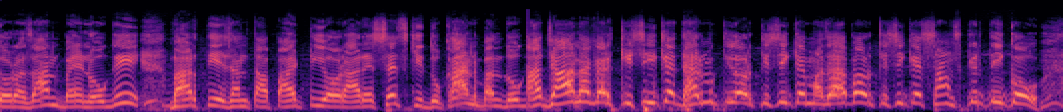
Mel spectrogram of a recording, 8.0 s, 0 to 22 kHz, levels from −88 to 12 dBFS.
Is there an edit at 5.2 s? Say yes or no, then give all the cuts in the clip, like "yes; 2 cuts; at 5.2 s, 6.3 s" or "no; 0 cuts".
no; 1 cut; at 3.9 s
